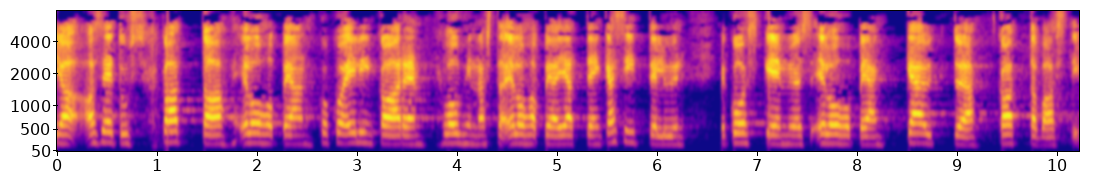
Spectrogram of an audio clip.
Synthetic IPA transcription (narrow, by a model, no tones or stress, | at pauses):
jɑɑ̰se̞t̪uskɑt̪ːɑːe̞lo̞hopeɑnko̞ko̞e̞liŋkɑːɾenlowɦinːɑst̪ɑe̞lo̞ɦɑpeɑjæt̪ːe̞ːŋkæsit̪ːe̞lyːn | jɑko̞ske̞ːmyøse̞lo̞hopeɑŋ | kæyt̪ːøækɑt̪ːɑʋɑst̪i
